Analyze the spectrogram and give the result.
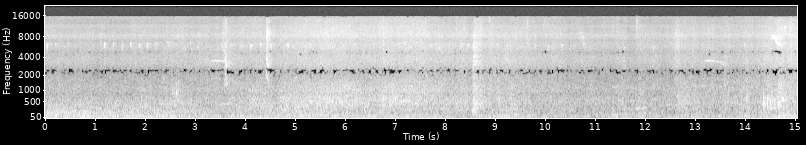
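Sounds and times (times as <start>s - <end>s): low background rumble: 0.0s - 15.0s
faint bird chirps: 3.2s - 5.0s.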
